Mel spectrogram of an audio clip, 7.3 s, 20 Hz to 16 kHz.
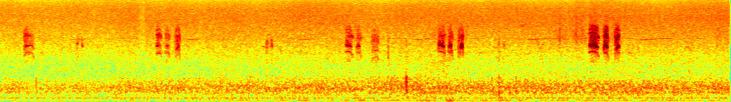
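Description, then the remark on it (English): A small bird foraging in a pine tree near needle tufts, 3-4 meters from the recordist, repeats thin, high-pitched chip notes, often in quick pairs or triplets, every second or so, heard faintly over a steady low rumbling hiss with no voices. “Aiming at the bird that appears to be making this call.”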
